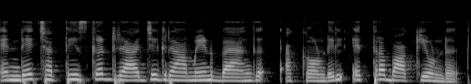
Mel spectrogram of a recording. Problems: none marked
